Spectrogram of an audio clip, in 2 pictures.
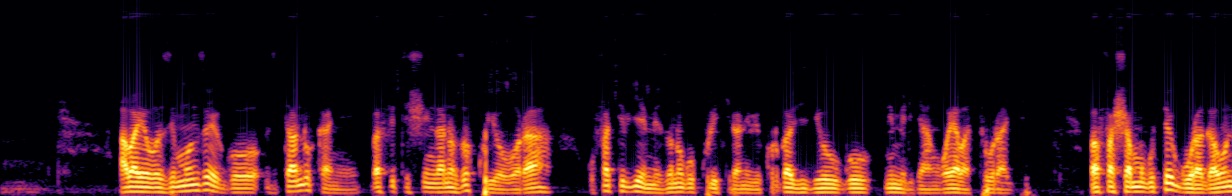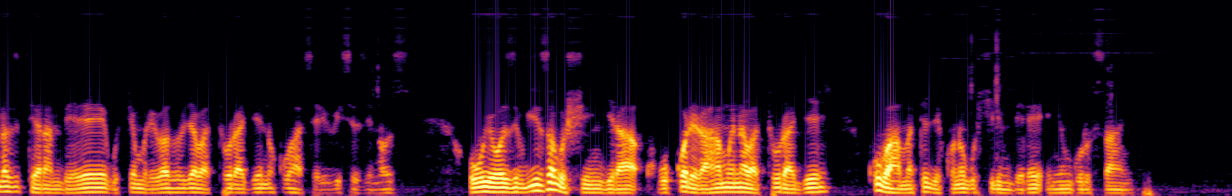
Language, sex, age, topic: Kinyarwanda, male, 36-49, education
